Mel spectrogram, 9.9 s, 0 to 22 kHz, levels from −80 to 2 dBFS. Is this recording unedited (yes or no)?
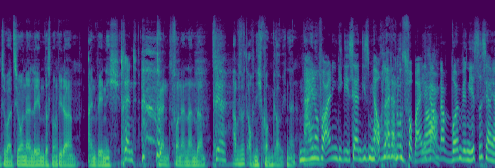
no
